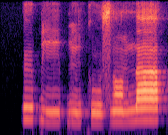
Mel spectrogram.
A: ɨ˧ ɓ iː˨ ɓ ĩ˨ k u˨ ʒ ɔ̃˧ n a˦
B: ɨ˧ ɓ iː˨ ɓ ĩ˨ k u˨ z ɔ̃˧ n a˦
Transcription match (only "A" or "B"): B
